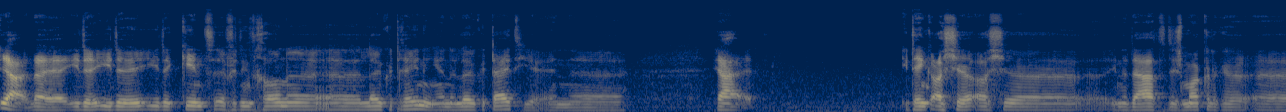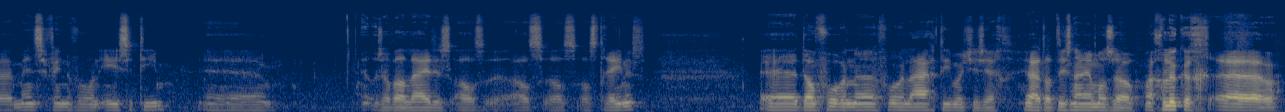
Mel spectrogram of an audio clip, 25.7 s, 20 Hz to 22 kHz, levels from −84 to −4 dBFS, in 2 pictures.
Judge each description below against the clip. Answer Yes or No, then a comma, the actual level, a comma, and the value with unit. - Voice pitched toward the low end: Yes, low, 110 Hz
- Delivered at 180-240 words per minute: No, average, 155 wpm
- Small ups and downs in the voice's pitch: Yes, narrow, 2.3 semitones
